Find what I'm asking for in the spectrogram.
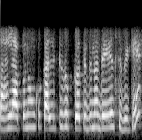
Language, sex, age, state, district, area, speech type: Odia, female, 18-30, Odisha, Malkangiri, urban, conversation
